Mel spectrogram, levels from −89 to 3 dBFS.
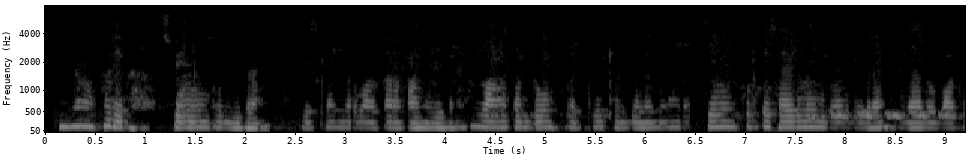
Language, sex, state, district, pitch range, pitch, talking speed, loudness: Hindi, male, Maharashtra, Nagpur, 125-135 Hz, 130 Hz, 240 wpm, -51 LUFS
